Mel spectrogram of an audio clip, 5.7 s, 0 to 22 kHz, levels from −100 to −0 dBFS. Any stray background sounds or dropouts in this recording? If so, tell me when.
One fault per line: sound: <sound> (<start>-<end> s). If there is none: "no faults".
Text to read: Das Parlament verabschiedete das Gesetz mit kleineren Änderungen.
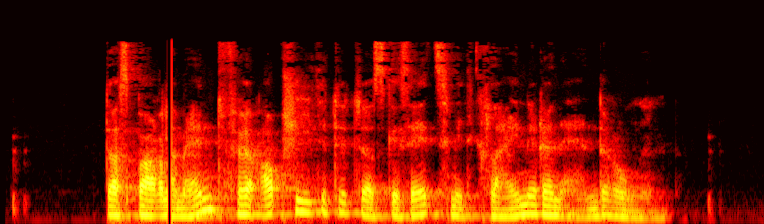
sound: dropout (1.2-1.3 s)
